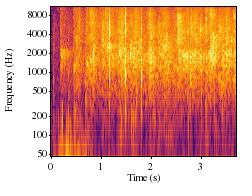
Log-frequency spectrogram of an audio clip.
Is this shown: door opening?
no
